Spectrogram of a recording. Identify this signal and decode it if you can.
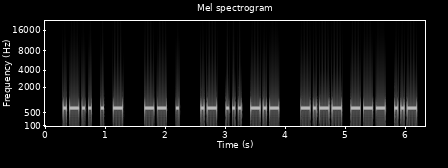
Morse code, heard as a keyed tone, about 23 wpm, 700 Hz. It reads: LET ME ASK YOU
